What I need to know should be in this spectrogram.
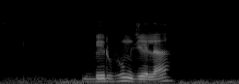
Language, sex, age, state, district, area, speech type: Santali, male, 18-30, West Bengal, Birbhum, rural, spontaneous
